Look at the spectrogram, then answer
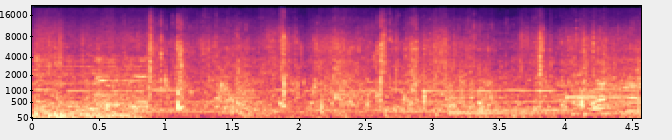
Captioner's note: swim splashing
